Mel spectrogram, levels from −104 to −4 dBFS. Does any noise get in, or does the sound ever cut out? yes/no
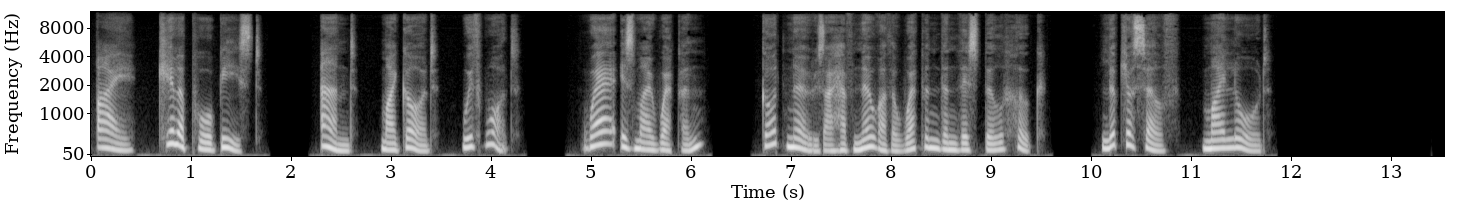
no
